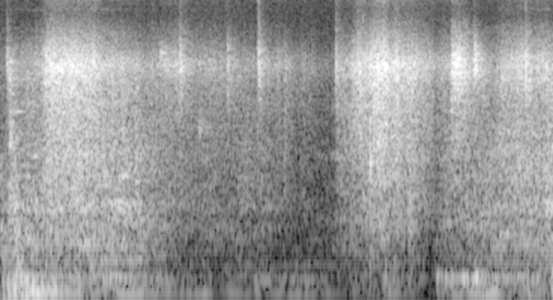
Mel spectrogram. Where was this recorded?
in an elevator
